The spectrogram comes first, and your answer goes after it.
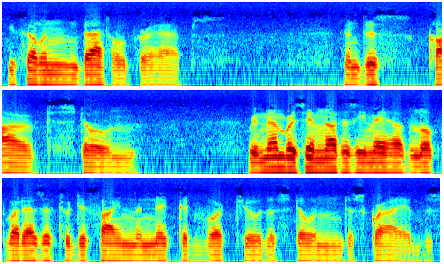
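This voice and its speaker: A man gives a poetry reading in a very deep voice. His pace is very slow, and he sets each phrase apart with deliberate pauses. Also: a little mellow, low-quality recording. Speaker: poet. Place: live recorded reading, 1978.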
